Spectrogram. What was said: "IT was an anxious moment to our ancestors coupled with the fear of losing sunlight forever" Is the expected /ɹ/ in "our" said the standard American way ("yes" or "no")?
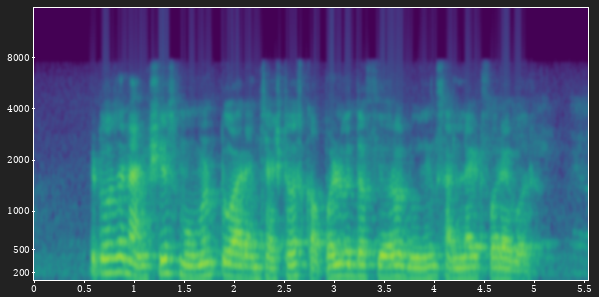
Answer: yes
